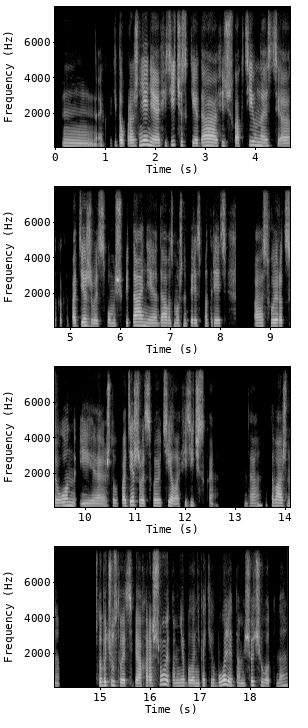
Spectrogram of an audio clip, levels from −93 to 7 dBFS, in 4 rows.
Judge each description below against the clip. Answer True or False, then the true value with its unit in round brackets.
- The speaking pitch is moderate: True (170 Hz)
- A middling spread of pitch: False (2.2 semitones)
